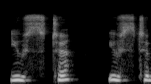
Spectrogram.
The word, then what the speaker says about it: used to: First of all, used to, drop the D because the D and T come together. Weak sound for the T, used to be.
